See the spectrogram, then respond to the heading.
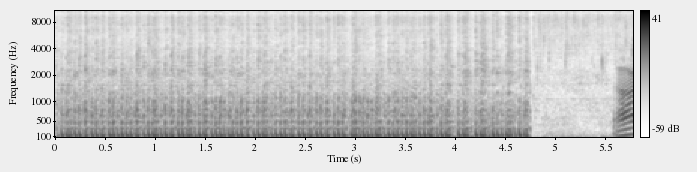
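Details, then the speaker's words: Johnson/Evinrude outboard after lower unit replacement, run in forward and reverse: steady, even beat with no knocks or rattles before cutting out, good water stream, no vibration; healthy and smooth. "I put it in forward and it engaged in gear and spun real good. I put it reverse, same thing, no vibration."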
